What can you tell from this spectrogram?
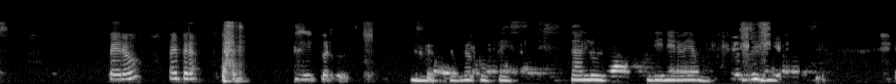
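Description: A speech recording in which a far-end echo canceller likely failed to fully remove its loudspeaker signal, so an echo leak sends back a copy delayed by 219 ms at 4.33–4.52, 4.73–5.61, 6.09–6.53, 6.69–7.02 and 7.55–8.16 s. It ranges from faint, about 15 dB down, to nearly as loud as the speech around 6.1 s. When both sides overlap, the canceller likely mistakes the talker for echo and applies speech suppressed in double talk. The voice dips by about 20 dB at 4.37–4.83 s, sinks roughly 40 dB, almost out, at 7.08–7.43 s, and drops about 25 dB at 7.69–8.16 s. Throughout, the call microphone chain passes nothing above 8 kHz.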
